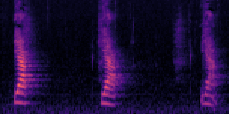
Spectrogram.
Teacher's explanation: You first try 약, 약, and then this time make it till 약, and then stop. Right before you're about to make the subtle g sound at the end, you stop. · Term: 기억 Batchim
